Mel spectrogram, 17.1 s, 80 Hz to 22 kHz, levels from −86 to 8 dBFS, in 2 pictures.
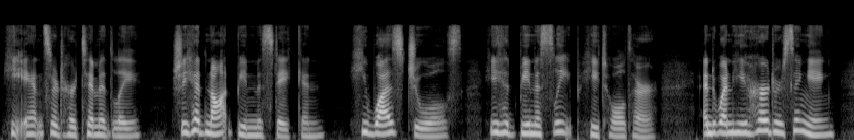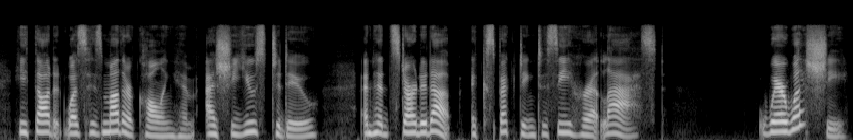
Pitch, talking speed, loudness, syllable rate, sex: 210 Hz, 180 wpm, -20 LUFS, 4.6 syllables/s, female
